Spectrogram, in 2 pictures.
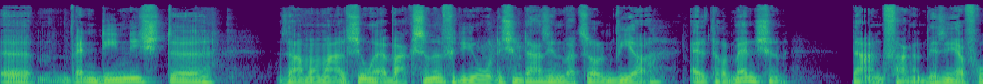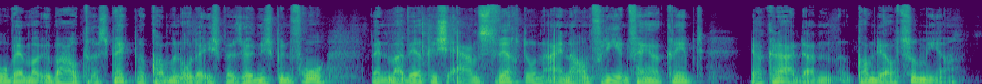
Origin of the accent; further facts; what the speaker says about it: Rhineland, Germany; als Rheinländer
